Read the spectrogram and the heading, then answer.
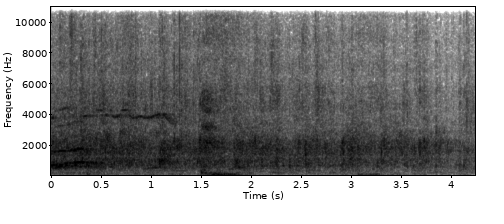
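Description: A large crowd claps steadily in dense, sustained applause that stays fairly even in loudness throughout, with a few brief whistles early on and no talking.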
